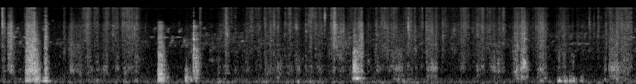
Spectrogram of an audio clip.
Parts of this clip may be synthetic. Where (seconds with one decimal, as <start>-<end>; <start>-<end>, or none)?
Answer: 1.6-2.7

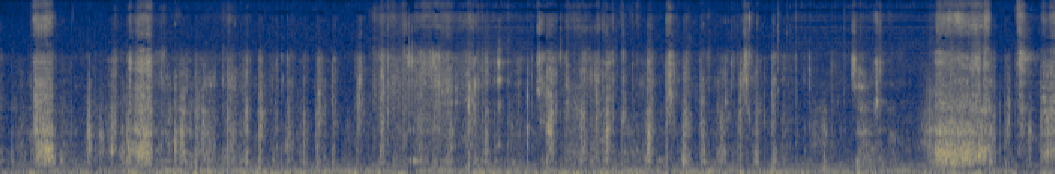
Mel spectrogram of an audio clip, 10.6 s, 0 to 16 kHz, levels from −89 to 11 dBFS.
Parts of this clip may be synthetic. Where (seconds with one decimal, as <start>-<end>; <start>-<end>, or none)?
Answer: 4.1-6.0; 7.9-9.9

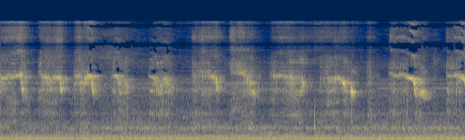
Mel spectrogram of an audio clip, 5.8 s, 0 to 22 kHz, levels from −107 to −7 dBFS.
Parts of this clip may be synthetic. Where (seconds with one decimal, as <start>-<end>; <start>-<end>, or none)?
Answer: 0.0-1.1; 2.2-4.7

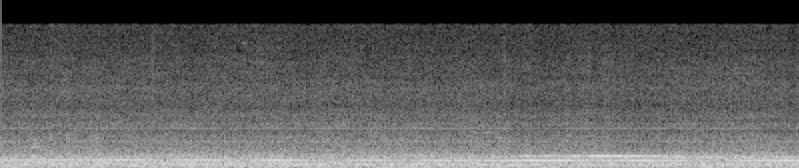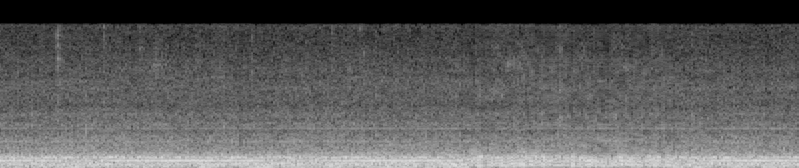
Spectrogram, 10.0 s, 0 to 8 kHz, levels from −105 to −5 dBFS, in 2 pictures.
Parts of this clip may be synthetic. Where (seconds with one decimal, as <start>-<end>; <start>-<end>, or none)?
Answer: 7.9-9.2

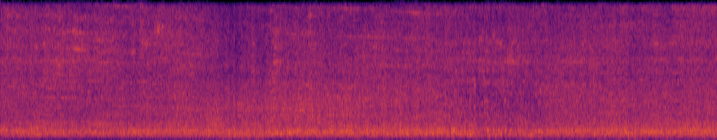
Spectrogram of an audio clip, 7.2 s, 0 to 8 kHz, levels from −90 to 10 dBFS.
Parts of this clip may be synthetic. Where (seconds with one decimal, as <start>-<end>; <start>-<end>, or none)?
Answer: 4.4-5.4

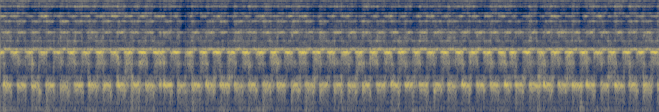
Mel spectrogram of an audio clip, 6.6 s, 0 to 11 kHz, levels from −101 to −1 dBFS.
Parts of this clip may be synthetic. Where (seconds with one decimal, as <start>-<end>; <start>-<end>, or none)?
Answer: 0.0-6.6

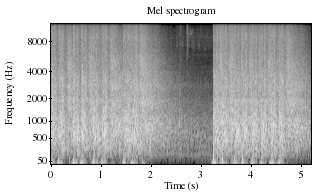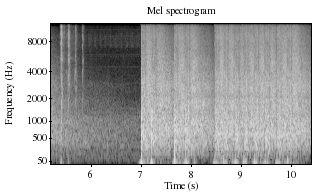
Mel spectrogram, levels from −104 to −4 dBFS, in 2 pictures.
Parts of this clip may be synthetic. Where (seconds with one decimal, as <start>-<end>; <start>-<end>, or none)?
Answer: 0.0-5.9; 7.7-10.4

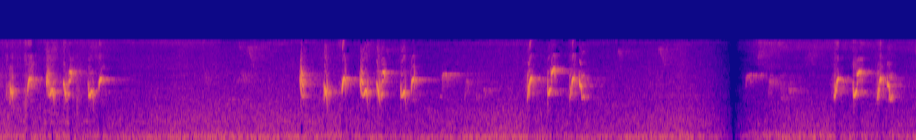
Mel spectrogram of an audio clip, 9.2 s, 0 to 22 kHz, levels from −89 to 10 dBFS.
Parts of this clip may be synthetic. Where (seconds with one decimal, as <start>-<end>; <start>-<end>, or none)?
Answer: 0.0-2.2; 7.3-9.2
